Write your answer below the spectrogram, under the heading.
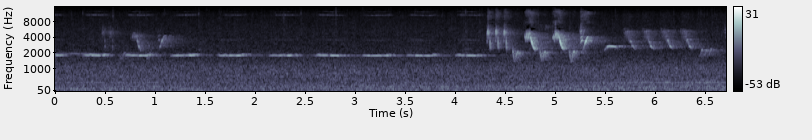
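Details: Thrush nightingale singing at the Żerań Canal on 24 April 2022. A steady background hum runs throughout, then a loud burst of sharp, clicking and whistled song phrases arrives near the end.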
